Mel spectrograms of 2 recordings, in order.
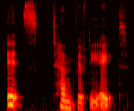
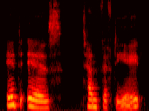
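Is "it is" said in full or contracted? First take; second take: contracted; full. First: It is shortened into one syllable. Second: It is said as two separate words. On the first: "we can say it's" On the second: "that is a correct sentence"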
